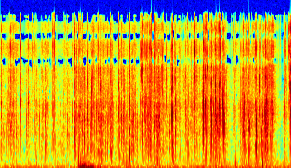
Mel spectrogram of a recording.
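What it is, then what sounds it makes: Crinkled plastic biscuit pack. Fingers with long red nails squeeze, crush and crinkle a sealed purple Bisbox biscuit pack of metallized plastic film, full of cookies, then turn it over to show the back. A dense, bright crinkling runs throughout, with many sharp little crackles and crunches and a brief low thud near the start.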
